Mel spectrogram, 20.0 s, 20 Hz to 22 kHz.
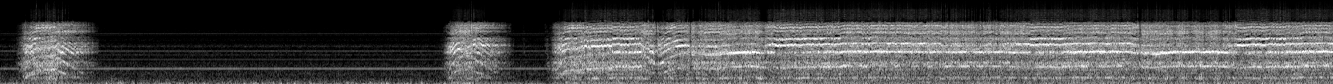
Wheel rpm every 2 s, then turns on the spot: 30, 0, 0, 30, 130, 200, 230, 230, 230, 220.
none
